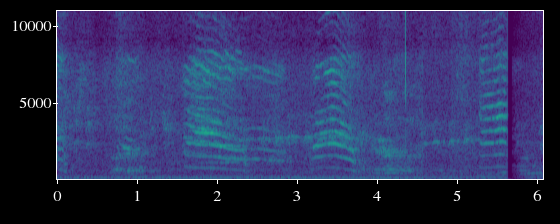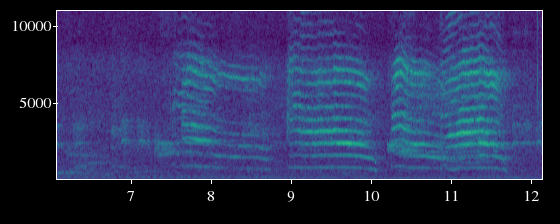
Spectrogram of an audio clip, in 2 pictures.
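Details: Several long, plaintive meows from a domestic cat, falling in pitch, with human speech mixed in and a brief break in sound midway; low steady hum throughout.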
